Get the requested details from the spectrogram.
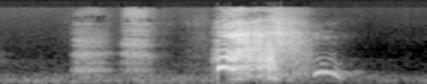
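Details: Sick person sneezing all day with a headache, during an intense sneezing fit: two quick inhaled gasps building to one loud, forceful sneeze, then a brief voiced sound.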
